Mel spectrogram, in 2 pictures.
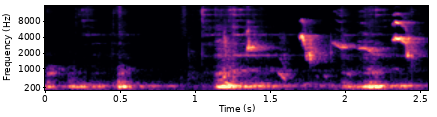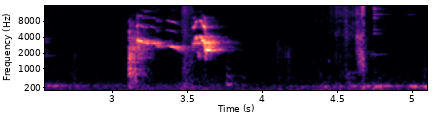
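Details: Pet budgerigars kept as a home flock chattering in a dense scratchy warble of clicks and chirps, with a pause and low murmuring underneath.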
